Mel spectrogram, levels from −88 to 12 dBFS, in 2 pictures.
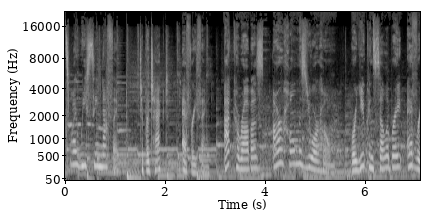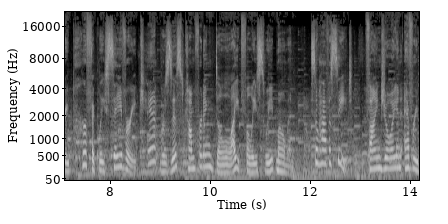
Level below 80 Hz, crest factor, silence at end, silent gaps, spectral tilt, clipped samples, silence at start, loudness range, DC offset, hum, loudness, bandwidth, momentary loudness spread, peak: -38 dBFS; 14 dB; 0 s; none; -4 dB/octave; under 0.1%; 0 s; 1 LU; under 0.1%; none; -16 LUFS; over 20 kHz; 7 LU; -2 dBFS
